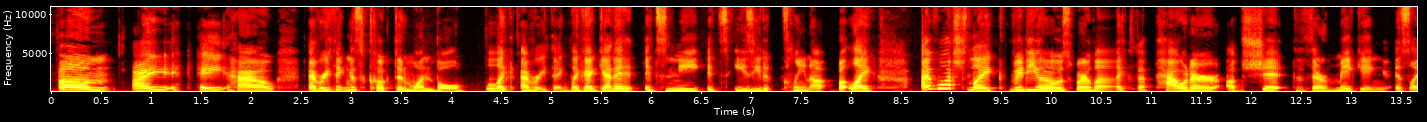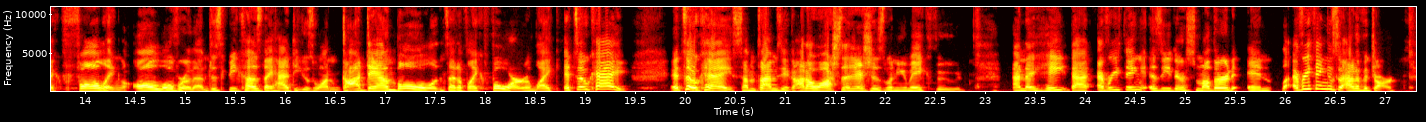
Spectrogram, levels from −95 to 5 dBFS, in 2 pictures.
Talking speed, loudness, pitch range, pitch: 195 wpm, -16 LUFS, 200-275 Hz, 230 Hz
